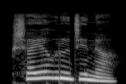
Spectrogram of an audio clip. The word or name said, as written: ಕ್ಷಯವೃಜಿನ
